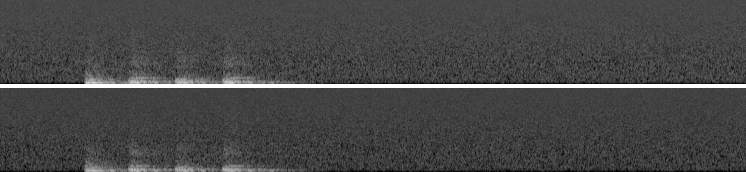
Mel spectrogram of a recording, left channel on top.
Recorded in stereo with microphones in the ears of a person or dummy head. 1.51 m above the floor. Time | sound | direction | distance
0.8 | footsteps | 45° right (ahead or behind) | 4 m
